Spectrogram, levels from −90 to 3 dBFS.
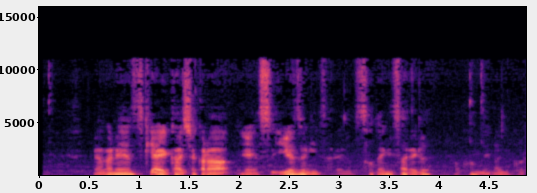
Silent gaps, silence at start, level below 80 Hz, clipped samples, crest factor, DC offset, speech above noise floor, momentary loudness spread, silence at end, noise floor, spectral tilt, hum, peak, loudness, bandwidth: none; 0.55 s; -52 dBFS; under 0.1%; 20 dB; under 0.1%; 31 dB; 17 LU; 0 s; -56 dBFS; -5 dB/octave; none; -4 dBFS; -24 LUFS; 11.5 kHz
